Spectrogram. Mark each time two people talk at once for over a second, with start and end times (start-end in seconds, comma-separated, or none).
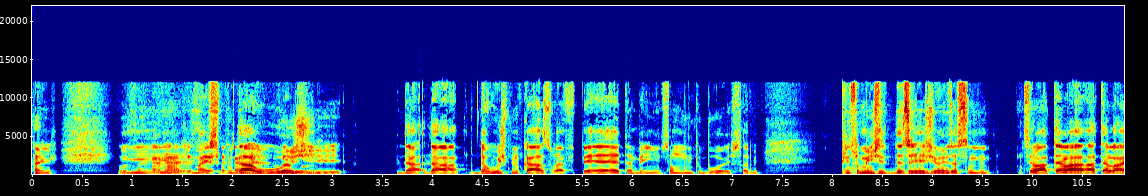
0.9-3.0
